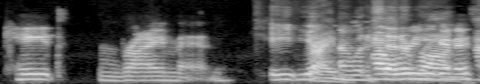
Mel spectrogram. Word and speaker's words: Reimann: I there I went and said it wrong Ryman Ryman we will get it by the end of the show I promise pronunciation guide in our show notes so everybody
